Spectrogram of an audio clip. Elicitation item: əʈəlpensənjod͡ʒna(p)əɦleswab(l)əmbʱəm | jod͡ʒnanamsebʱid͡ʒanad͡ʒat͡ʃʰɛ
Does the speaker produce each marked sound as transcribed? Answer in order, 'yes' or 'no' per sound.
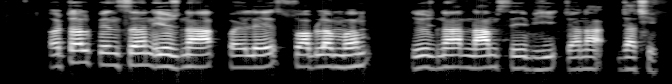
yes, yes

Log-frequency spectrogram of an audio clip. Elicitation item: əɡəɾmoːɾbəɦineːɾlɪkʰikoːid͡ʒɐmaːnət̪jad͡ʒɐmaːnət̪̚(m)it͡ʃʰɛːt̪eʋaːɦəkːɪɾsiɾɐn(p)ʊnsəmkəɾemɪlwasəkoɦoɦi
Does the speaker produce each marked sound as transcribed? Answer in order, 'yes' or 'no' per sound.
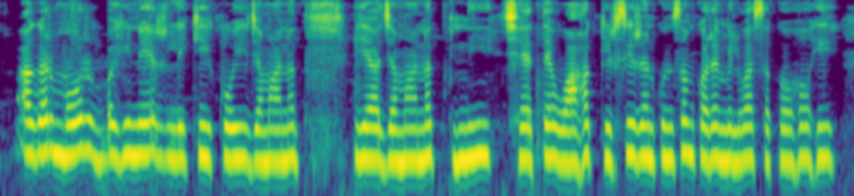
no, no

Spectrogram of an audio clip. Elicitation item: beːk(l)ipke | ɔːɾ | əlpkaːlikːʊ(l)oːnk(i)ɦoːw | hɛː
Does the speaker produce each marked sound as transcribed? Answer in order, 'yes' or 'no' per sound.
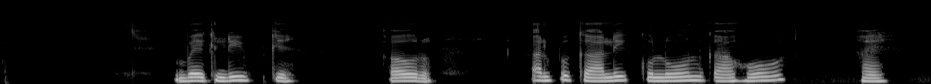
yes, yes, no

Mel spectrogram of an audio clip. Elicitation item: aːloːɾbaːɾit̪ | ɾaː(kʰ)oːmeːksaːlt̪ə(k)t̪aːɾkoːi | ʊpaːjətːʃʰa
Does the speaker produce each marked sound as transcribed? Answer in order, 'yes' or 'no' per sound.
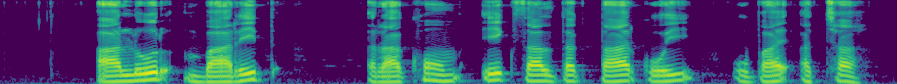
yes, yes

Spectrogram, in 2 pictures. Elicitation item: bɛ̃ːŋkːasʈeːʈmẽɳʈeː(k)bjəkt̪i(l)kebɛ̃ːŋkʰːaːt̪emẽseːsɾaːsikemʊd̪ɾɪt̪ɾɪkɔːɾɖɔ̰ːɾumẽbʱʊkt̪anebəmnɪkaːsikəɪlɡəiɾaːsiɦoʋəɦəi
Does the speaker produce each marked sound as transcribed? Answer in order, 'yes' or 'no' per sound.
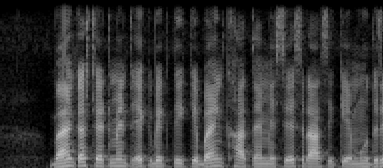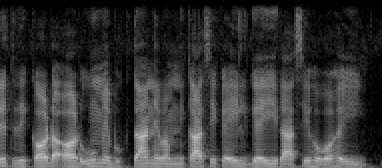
yes, no

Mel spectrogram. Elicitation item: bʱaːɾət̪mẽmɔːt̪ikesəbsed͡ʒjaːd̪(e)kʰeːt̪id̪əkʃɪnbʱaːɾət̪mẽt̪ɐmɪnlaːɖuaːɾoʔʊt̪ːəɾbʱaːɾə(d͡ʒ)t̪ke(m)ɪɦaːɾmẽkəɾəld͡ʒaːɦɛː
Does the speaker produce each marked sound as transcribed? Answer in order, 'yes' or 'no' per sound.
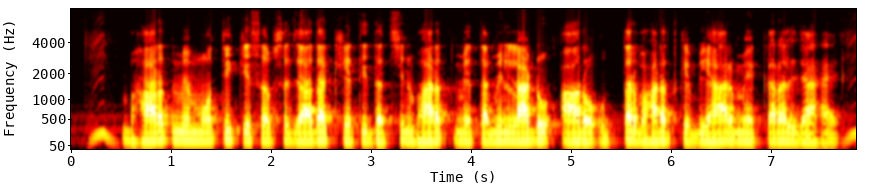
no, no, no

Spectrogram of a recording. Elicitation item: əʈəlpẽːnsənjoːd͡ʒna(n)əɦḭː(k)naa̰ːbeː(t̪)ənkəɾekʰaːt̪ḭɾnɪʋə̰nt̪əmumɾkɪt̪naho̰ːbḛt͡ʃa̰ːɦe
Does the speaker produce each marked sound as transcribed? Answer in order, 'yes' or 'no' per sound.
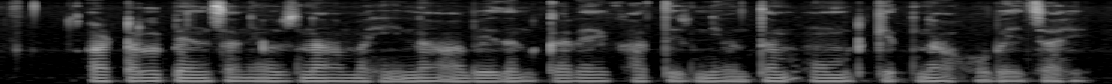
no, no, no

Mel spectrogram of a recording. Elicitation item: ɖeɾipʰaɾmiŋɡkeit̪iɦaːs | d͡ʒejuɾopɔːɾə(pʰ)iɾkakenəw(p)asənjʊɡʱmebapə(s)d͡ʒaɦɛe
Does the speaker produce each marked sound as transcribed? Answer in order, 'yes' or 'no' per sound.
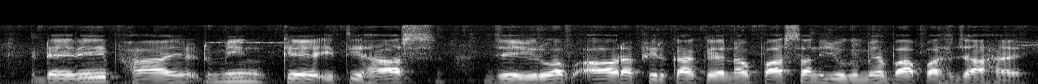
yes, yes, yes

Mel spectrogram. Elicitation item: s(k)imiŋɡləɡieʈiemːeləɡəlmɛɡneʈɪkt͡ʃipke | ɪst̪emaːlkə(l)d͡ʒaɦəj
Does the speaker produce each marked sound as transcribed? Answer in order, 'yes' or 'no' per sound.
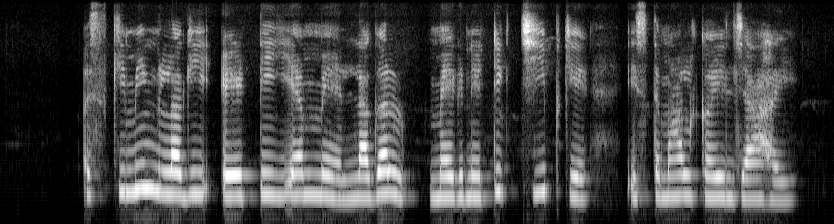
yes, yes

